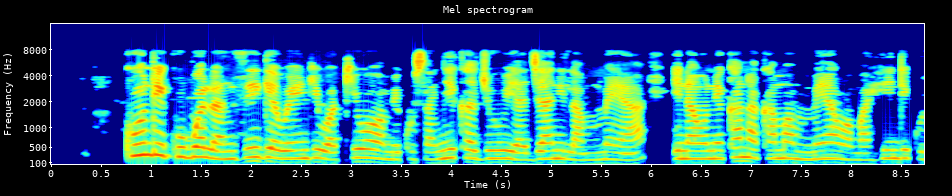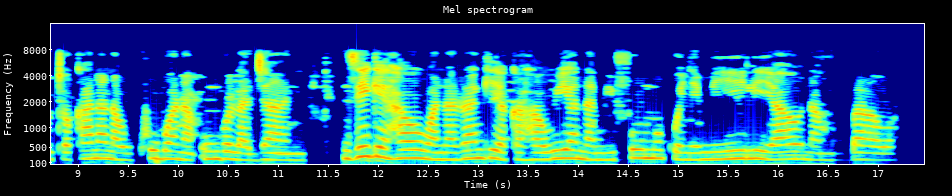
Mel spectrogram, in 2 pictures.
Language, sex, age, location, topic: Swahili, female, 25-35, Kisii, health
